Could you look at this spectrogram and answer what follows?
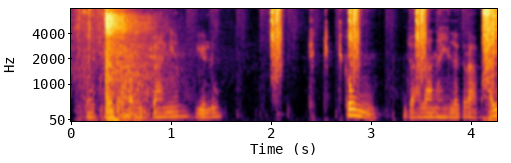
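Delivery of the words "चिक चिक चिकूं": imitated gun clicks.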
